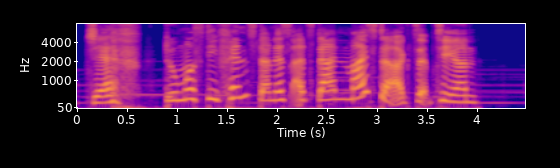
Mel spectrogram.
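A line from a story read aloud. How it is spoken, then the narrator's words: Fanatical call. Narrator (German): ruft fanatisch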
